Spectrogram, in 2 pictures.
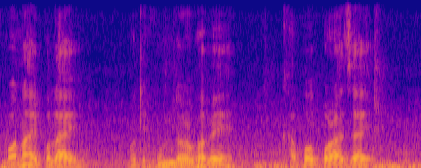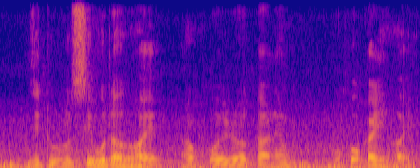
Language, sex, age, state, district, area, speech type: Assamese, male, 45-60, Assam, Sonitpur, urban, spontaneous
